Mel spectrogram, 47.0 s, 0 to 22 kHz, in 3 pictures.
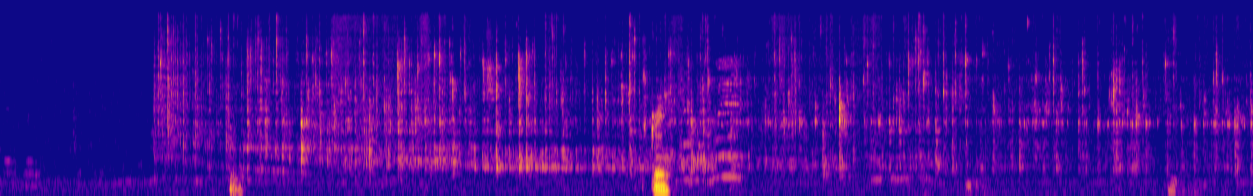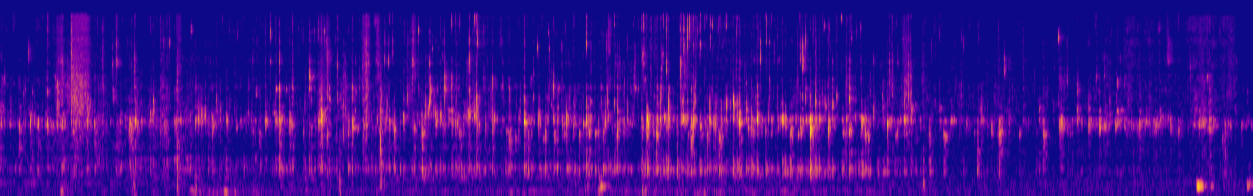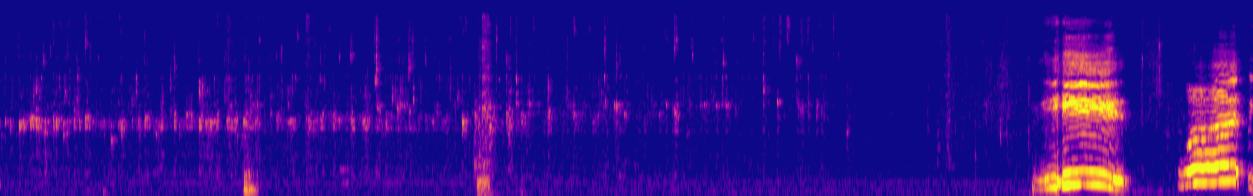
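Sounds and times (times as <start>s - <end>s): water dripping and trickling: 1.9s - 42.1s.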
